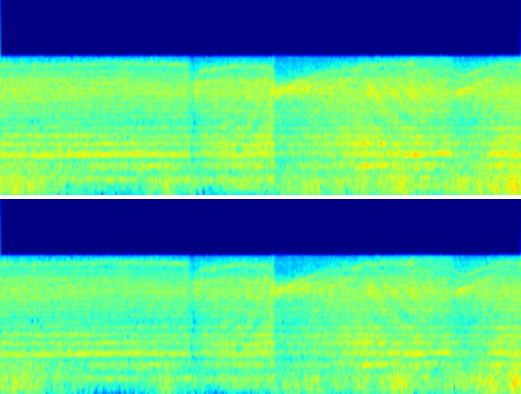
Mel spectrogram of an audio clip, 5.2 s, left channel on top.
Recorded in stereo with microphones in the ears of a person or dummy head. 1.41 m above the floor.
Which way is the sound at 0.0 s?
Centre (ahead or behind).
